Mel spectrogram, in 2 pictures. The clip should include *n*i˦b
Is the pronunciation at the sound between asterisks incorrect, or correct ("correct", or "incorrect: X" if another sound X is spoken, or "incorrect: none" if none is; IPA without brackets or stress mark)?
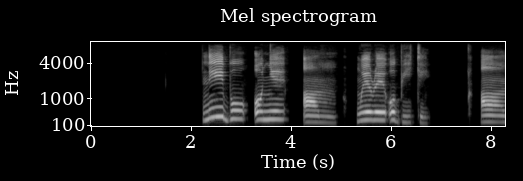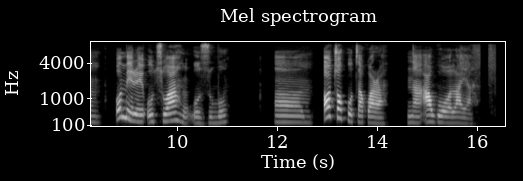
correct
